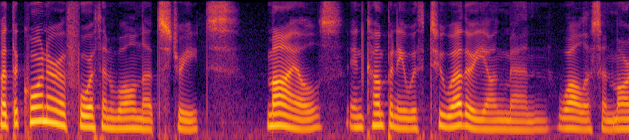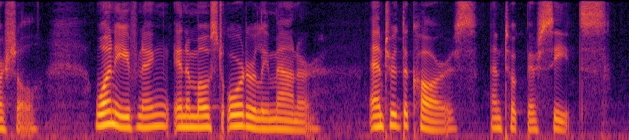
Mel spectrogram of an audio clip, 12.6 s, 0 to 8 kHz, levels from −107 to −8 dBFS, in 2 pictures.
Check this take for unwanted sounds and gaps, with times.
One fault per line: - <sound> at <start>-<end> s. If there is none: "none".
none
